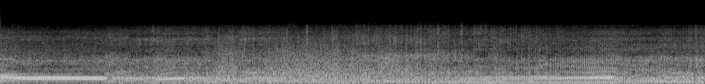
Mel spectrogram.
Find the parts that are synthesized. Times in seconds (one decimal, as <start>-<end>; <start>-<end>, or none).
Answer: 4.7-5.5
